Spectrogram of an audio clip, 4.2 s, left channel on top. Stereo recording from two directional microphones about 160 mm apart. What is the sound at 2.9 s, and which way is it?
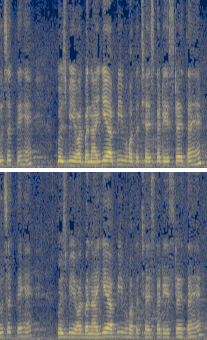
Speech, 60° left (ahead or behind).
